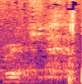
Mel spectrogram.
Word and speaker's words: brutish: But he that hateth reproof is brutish. – Let's start with that last word. It's not British, okay? It's brutish. Alright?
